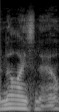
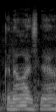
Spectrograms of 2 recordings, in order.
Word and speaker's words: Gneisenau: battleships were the Scharnhorst, the Gneisenau, or Gneisenau, how you want to pronounce it, and the Prinz Eugen.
